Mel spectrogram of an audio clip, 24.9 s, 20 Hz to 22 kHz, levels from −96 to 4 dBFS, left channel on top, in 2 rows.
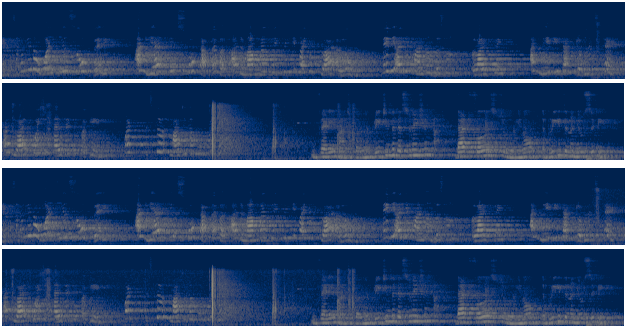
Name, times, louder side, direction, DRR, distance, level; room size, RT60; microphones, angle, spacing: voice 1, 0.0-2.2 2.7-7.1 7.6-9.0 9.4-10.1 10.6-14.5 14.9-15.1 15.5-16.7, equal, 15° right, -1 dB, 3.2 m, -50 dB
sound 1, 11.8-19.6, right 7 dB, 75° right, 0.9 m, -54 dB
voice 2, 18.6-24.7, left 1 dB, 5° left, 0 dB, 1.3 m, -51 dB
24.5 x 23.5 x 8.3 m, 2.9 s
head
